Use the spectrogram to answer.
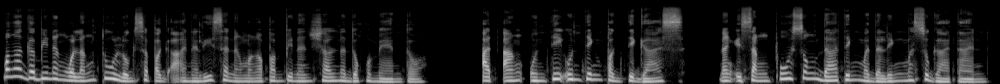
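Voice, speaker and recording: A woman narrating a scripted drama story in a measured, solemn way. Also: lowish voice, a little mellow, no room sound, clean studio sound.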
